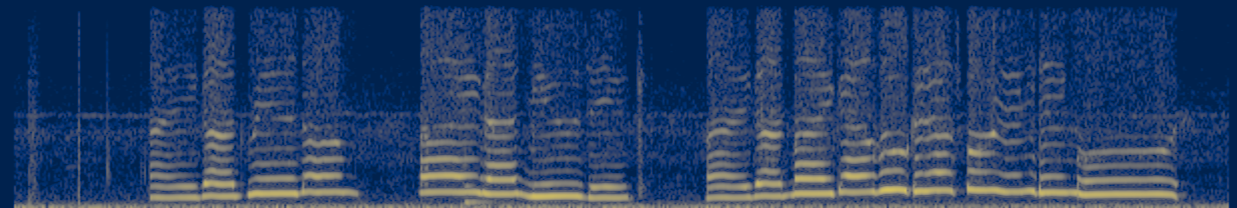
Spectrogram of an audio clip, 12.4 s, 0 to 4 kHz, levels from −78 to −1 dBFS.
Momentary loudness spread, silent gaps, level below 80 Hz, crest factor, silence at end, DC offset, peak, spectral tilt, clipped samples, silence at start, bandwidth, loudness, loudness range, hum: 11 LU; none; -44 dBFS; 14 dB; 0.05 s; 0.5%; -12 dBFS; -11 dB/octave; under 0.1%; 0.15 s; 4 kHz; -24 LUFS; 4 LU; none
